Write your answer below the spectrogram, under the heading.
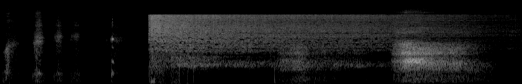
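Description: A few quick lighter clicks, then a loud sizzling hiss as the lighter flame sears the bleeding stump of a severed penis to stop the bleeding, holding steady for several seconds and swelling briefly near the end before easing off.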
